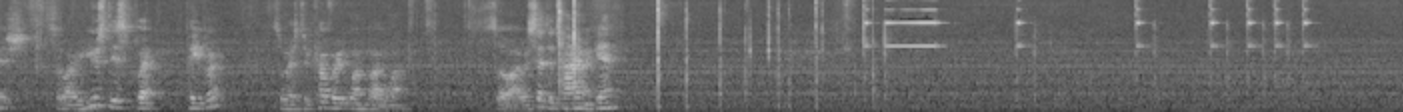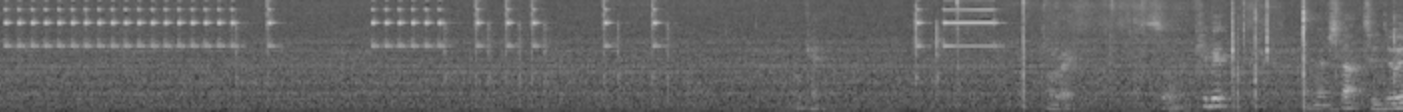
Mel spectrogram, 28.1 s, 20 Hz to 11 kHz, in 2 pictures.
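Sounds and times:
steady low hum: 0.0 - 28.0
control panel key beeps: 8.6 - 9.5, 11.4 - 13.2, 17.8 - 20.8, 23.2 - 24.1.

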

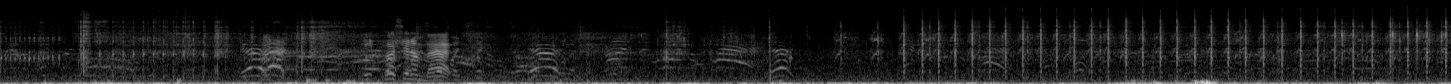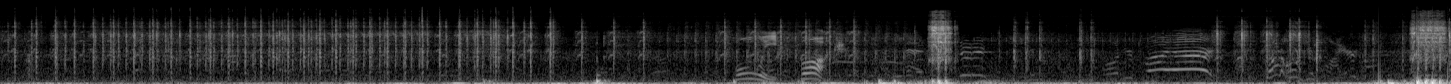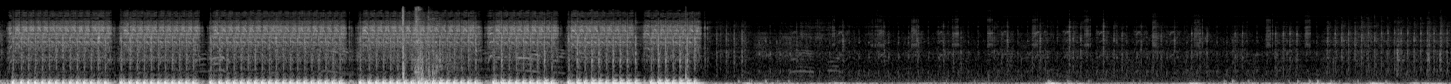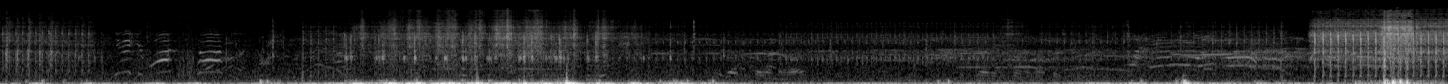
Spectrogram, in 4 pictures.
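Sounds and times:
airsoft guns firing: 23.8 - 24.1, 28.6 - 36.4, 56.6 - 58.0.

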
